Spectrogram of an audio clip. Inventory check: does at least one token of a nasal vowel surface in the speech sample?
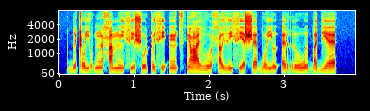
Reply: yes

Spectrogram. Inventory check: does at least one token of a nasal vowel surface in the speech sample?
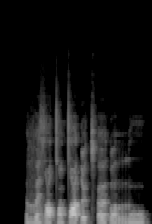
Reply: yes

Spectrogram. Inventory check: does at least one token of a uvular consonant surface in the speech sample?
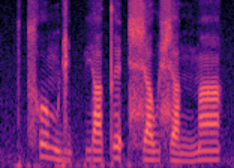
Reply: no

